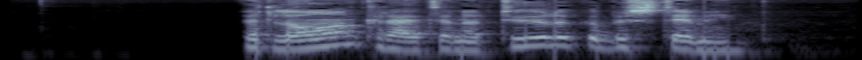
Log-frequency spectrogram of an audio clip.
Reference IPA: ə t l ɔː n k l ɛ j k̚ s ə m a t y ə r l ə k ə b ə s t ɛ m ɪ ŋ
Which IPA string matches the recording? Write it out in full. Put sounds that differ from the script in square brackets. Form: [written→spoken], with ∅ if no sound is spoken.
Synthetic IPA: ə t l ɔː n k [l→r] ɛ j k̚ [s→t] ə [m→n] a t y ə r l ə k ə b ə s t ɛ m ɪ ŋ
